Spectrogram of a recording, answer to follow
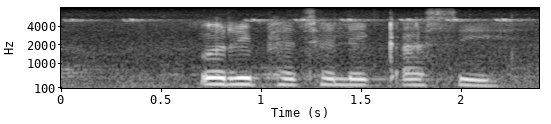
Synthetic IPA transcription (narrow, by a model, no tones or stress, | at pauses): ʊripʰɛtʰɛlɪkʼasɪ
